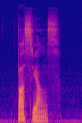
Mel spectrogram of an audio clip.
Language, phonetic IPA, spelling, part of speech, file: Polish, [ˈpasʲjãw̃s], pasjans, noun, Pl-pasjans.ogg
